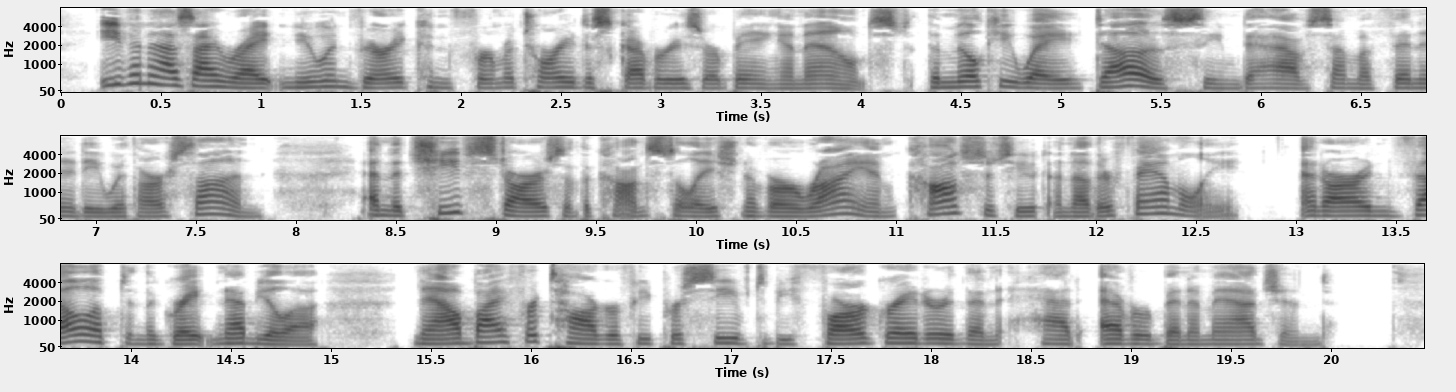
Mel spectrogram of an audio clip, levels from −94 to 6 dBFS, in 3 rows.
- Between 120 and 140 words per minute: No, average, 165 wpm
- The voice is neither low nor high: Yes, medium, 160 Hz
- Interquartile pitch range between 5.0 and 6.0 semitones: No, average, 3.1 semitones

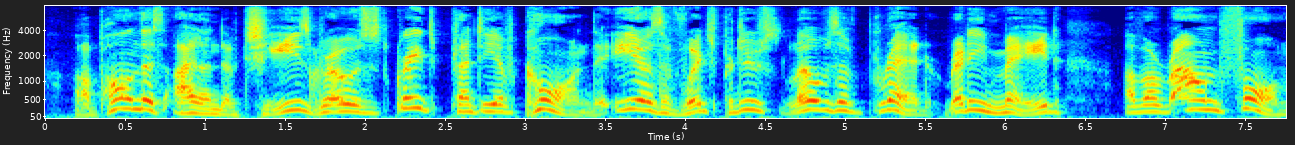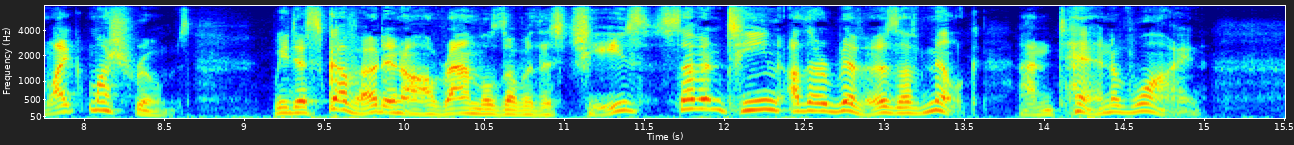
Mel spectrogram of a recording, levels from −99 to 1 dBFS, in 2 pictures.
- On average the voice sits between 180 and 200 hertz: Yes, medium, 185 Hz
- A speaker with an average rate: Yes, average, 165 wpm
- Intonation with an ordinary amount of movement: No, wide, 7.3 semitones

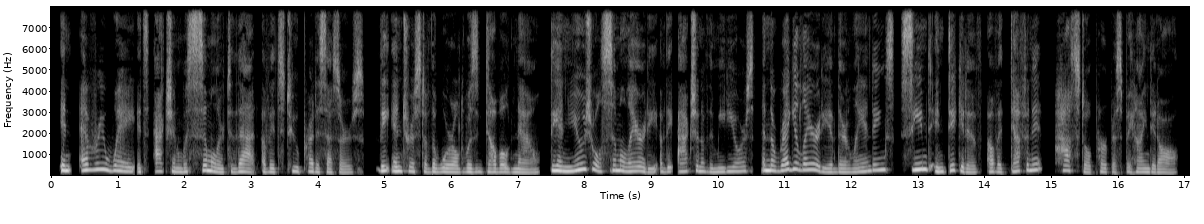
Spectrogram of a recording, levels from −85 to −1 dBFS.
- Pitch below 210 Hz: Yes, high, 190 Hz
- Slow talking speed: No, average, 160 wpm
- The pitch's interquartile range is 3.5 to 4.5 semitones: No, wide, 5.5 semitones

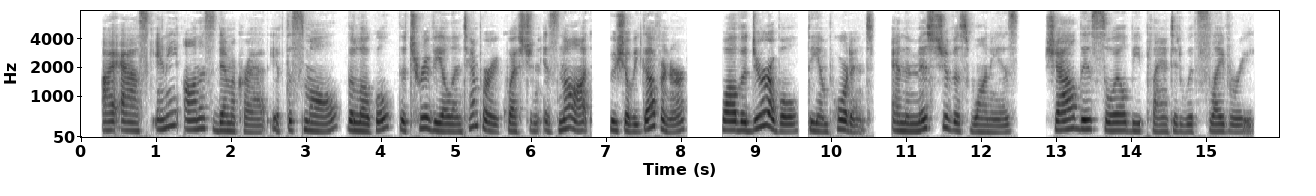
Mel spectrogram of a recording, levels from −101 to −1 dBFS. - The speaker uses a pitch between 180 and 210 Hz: Yes, high, 190 Hz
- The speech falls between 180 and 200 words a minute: No, average, 145 wpm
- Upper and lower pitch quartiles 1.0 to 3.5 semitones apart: No, average, 4.2 semitones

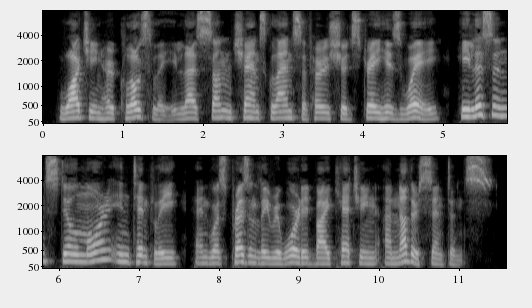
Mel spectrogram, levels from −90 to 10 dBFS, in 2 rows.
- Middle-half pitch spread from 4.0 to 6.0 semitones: No, average, 3.6 semitones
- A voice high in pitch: No, medium, 155 Hz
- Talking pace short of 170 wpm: Yes, slow, 135 wpm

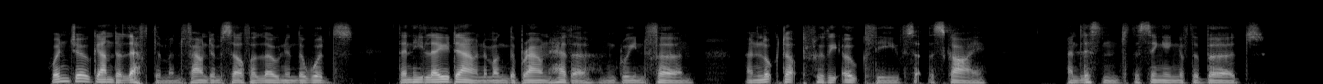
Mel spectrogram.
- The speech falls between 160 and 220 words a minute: Yes, average, 185 wpm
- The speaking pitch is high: No, very low, 90 Hz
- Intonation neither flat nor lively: Yes, average, 3.2 semitones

